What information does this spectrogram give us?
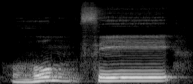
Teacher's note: با کے علاوہ کوئی بھی حرف آئے تو اظہار شفوی ہوگا، غنہ بھی نہیں کریں گے اور اخفا بھی نہیں کریں گے بلکہ ظاہر کر کے پڑھیں گے ، جیسے ہا میم پیش ہم، فا یا زیر فی، ہم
